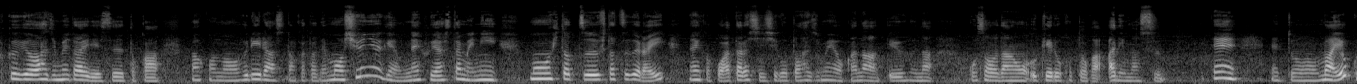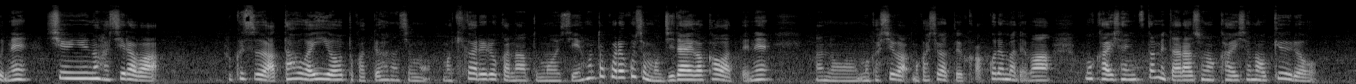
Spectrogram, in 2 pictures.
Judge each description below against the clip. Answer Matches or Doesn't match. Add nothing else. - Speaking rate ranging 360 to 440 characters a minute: Matches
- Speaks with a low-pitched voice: Doesn't match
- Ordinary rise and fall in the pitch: Matches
